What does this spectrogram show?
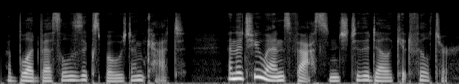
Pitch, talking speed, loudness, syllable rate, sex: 190 Hz, 210 wpm, -19 LUFS, 6.2 syllables/s, female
